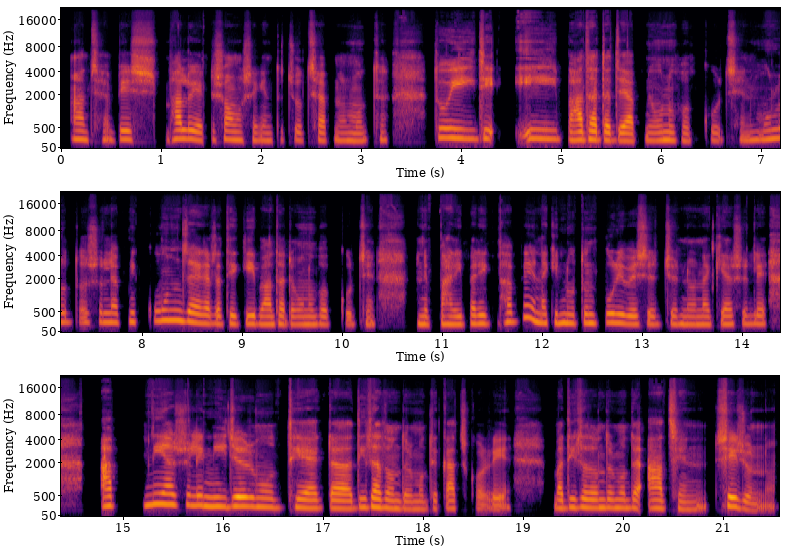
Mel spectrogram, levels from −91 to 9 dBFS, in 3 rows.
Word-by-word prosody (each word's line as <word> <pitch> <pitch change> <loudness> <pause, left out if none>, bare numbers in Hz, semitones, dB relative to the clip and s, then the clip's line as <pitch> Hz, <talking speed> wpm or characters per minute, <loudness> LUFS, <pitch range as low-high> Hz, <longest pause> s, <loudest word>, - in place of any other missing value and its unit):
আচ্ছা 205 -2 -2 0.2
বেশ 210 -1 +3 0.3
ভালোই 220 -1 +3
একটা 195 +2 -10
সমস্যা 195 -2 -1
কিন্তু 180 +1 -10
চলছে 185 -1 -2
আপনার 180 0 -9
মধ্যে। 190 +2 -8 0.5
তো 250 - -6 0.2
এই 225 - +4
যে 230 - +5 0.4
এই 230 0 +1 0.3
বাধাটা 195 0 +4
যে 180 - +3
আপনি 185 - -12
অনুভব 185 -3 -4 0.2
করছেন, 185 +1 -4 0.2
মূলত 230 +2 -4
আসলে 235 0 -3
আপনি 240 +2 -6 0.2
কোন 275 +1 -1 0.2
জায়গাটা 205 -4 +2
থেকে 195 -1 -2
এই - - 0
বাঁধাটা 190 0 -1
অনুভব 185 -1 -5
করছেন? 90 0 -5 0.4
মানে 190 -2 -3
পারিবারিকভাবে 200 - -2
নাকি 220 +1 -3
নতুন 215 +1 -2
পরিবেশের 195 -4 +1
জন্য, 190 0 -5 0.2
নাকি 185 - -5
আসলে 195 0 -4 0.7
আপনি 255 +3 -2 0.2
আসলে 260 -1 +1 0.2
নিজের 230 +1 +7 0.2
মধ্যে 205 0 -1 0.2
একটা 190 0 +1 0.2
দ্বিধাদ্বন্দ্বের 195 -5 +2
মধ্যে 175 +1 -6
কাজ 185 0 +1
করে 90 -1 -3 0.6
বা 195 - +2
দ্বিধাদ্বন্দ্বের 200 -1 +1
মধ্যে 195 -1 +1 0.2
আছেন, 180 -2 +1 0.3
সেইজন্য? 215 -5 +5
200 Hz, 140 wpm, -22 LUFS, 185-220 Hz, 0.7 s, নিজের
